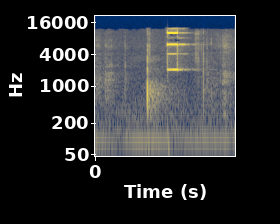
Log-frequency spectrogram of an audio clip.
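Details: Legacy PCA morphine pump being unlocked via the lock function: a short key click, then a single high electronic beep as the Enter key is pressed. Normal keypad confirmation tone.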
